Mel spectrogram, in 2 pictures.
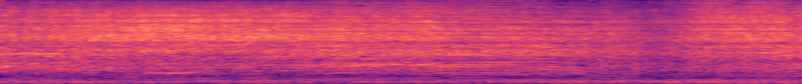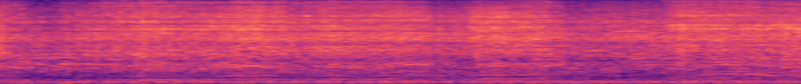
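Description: Demolition derby car engines running together, their pitch wavering as they rev up and down.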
